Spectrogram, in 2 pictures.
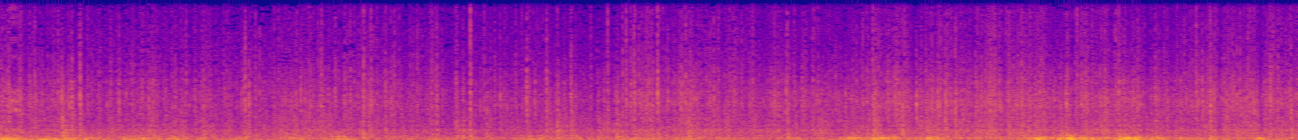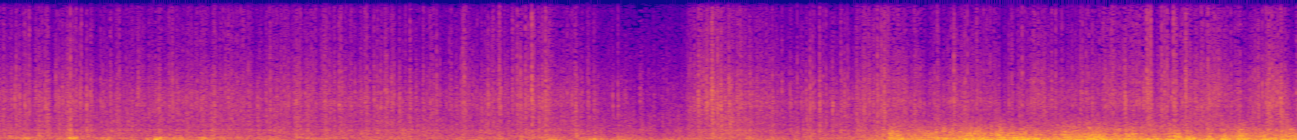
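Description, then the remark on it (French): Heavy rain pours steadily with a dense, hissing patter, while low thunder rumbles beneath it and swells into a louder roll near the end. No voices are present. “Votre attention, concentrée sur le bruit de l'orage, vous a fait oublier le stress et les tensions accumulées.”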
